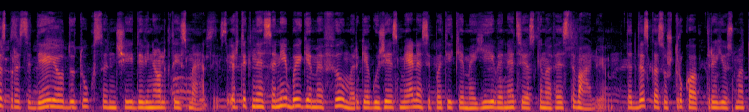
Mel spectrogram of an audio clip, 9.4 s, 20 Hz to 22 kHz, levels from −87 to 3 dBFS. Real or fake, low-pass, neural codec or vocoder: fake; 14.4 kHz; vocoder, 48 kHz, 128 mel bands, Vocos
